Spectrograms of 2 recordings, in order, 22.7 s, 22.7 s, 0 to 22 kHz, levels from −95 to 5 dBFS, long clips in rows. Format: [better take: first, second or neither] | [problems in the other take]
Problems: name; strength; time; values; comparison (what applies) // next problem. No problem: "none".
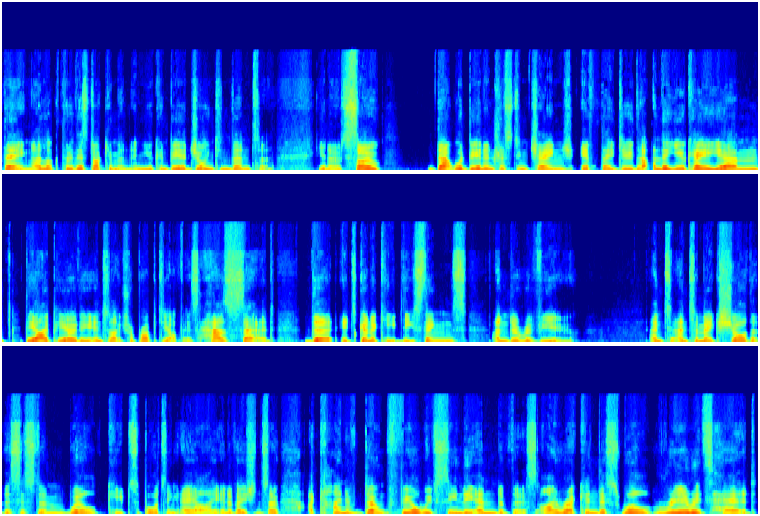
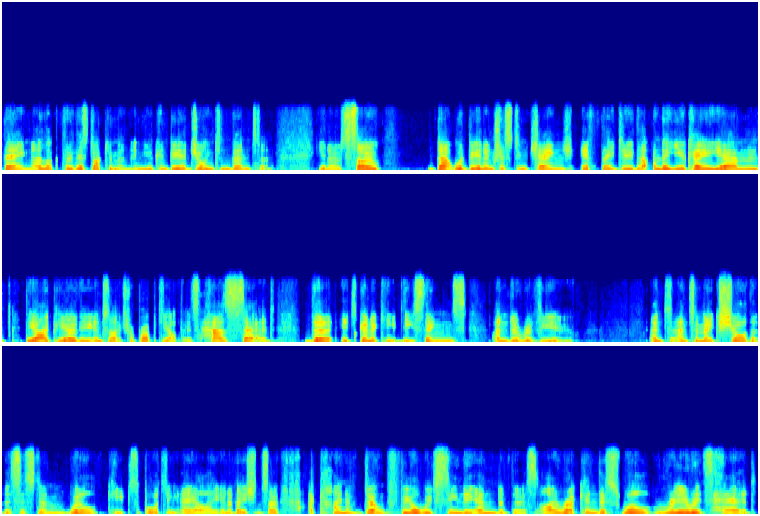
first | garbled, watery; badly; nothing above 8 kHz; slightly in the first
